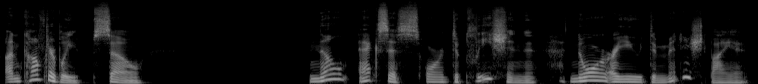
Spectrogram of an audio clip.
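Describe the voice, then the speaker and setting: A man playing an elegant, proper matchmaker in a dramatic audio roleplay, speaking formally and haltingly as he hides his jealousy. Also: mid-range voice, huge pitch swings, fairly bright tone, heavily acted. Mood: measured, assessing. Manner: formal, halting, stammering when flustered.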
